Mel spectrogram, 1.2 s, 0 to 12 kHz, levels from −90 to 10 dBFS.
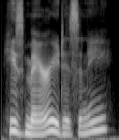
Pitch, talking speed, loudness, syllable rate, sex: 200 Hz, 200 wpm, -14 LUFS, 4.6 syllables/s, female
